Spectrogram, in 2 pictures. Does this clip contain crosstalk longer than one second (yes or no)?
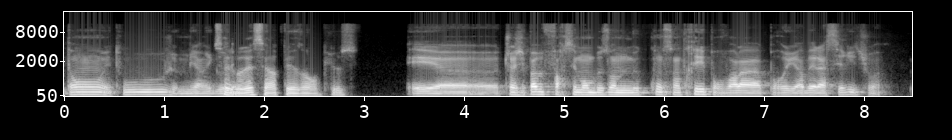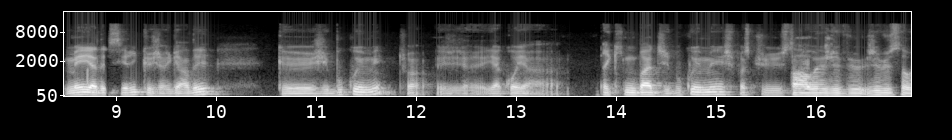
no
